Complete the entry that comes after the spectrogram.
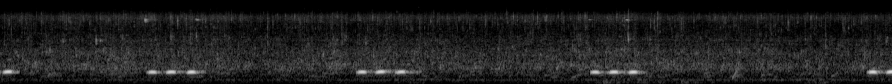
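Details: Eurasian hoopoe (Upupa epops) in Greece gives soft, low, hollow triple hoots, oop-oop-oop, each group about two seconds apart, over a steady trickle of running water.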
